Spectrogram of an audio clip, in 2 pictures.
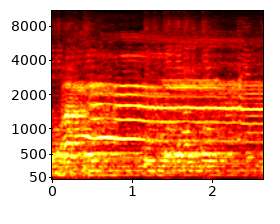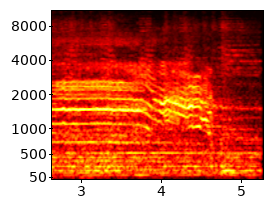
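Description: A man yells loudly and angrily at a statue of a lumberjack holding up a circular saw blade, one long strained, raspy cry held for several seconds, its pitch wavering and rising before trailing off.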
